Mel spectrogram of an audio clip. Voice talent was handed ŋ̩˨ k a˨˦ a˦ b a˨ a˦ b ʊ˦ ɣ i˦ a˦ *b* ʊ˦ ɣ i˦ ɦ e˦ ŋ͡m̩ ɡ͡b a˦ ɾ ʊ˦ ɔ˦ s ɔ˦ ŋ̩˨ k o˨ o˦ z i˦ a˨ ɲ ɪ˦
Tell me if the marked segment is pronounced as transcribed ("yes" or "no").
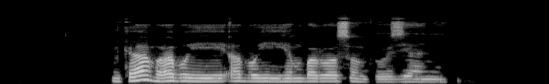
yes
